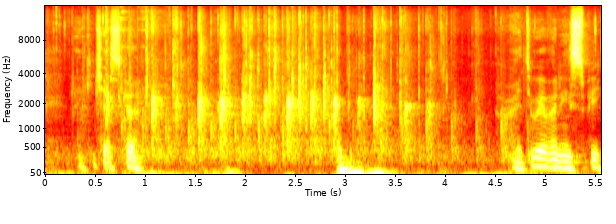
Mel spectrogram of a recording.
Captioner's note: attendants applauding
